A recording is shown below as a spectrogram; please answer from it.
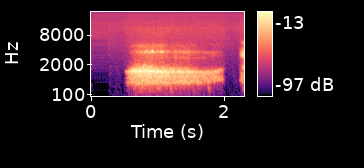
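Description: A single long, steady breath during a Warrior 2 yoga pose, close and soft, lasting about a second and a half before a short second breath begins.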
